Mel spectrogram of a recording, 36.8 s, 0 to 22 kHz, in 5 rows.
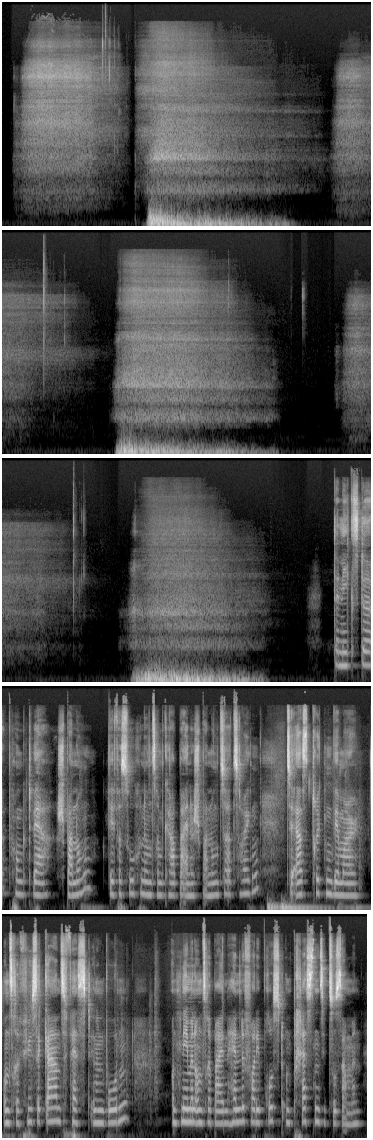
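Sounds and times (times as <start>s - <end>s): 
slow deep breaths in and out with heavy sighing exhales: 0.2s - 13.0s, 14.2s - 16.4s, 17.2s - 20.1s, 27.3s - 28.4s, 32.1s - 32.7s
speech: 21.4s - 32.2s, 32.9s - 36.8s.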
